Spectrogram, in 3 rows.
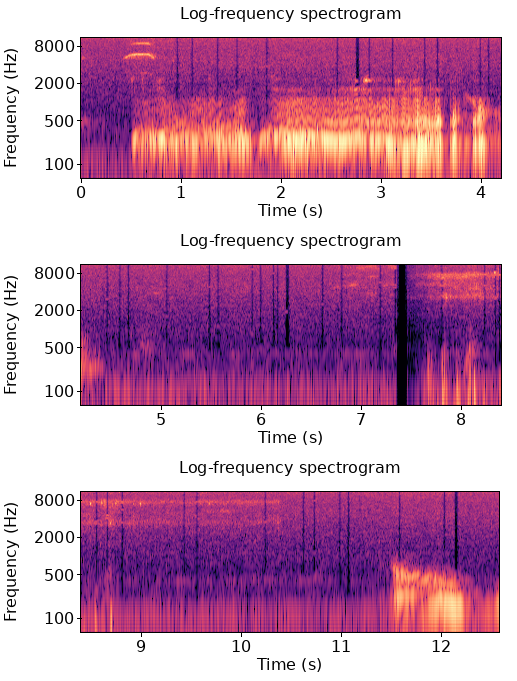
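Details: Long low rumbling gurgles, then quiet, then a shorter gurgle from a very hungry 13-year-old girl's stomach, recorded at a sleepover; stomach growling (borborygmi) from hunger.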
